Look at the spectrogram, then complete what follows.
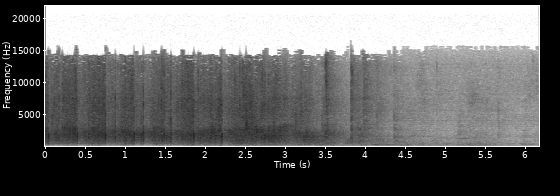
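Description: Audience applauding, dense clapping that thins out and fades away over the second half.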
